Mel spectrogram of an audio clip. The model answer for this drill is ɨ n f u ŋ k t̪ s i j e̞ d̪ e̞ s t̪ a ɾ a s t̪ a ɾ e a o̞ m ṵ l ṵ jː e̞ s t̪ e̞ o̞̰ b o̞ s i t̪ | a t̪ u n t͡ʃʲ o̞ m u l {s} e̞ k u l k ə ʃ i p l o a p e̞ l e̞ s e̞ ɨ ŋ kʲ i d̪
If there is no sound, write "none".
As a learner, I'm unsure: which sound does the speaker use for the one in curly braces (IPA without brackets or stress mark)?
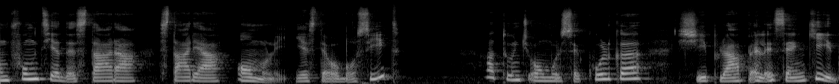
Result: s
